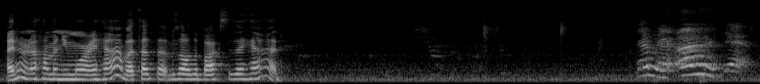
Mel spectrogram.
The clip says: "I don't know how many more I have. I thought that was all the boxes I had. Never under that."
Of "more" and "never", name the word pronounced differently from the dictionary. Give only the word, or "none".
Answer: never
